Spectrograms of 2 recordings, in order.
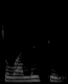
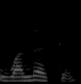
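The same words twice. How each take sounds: First: Waleke said wa-LEE-kay; wrong pronunciation. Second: Waleke said wa-LEH-kay; correct pronunciation. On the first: Host shows the audience the wrong surname, Waleke as wa-LEE-kay. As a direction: say Waleke with an "ee" in the middle. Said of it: "I'm sure that's the right pronunciation, not". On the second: Host shows the professor's surname correctly, Waleke as wa-LEH-kay. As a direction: say Waleke with an open "eh" in the middle. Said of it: "I'm sure that's the right pronunciation". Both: Shown as a demonstration.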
